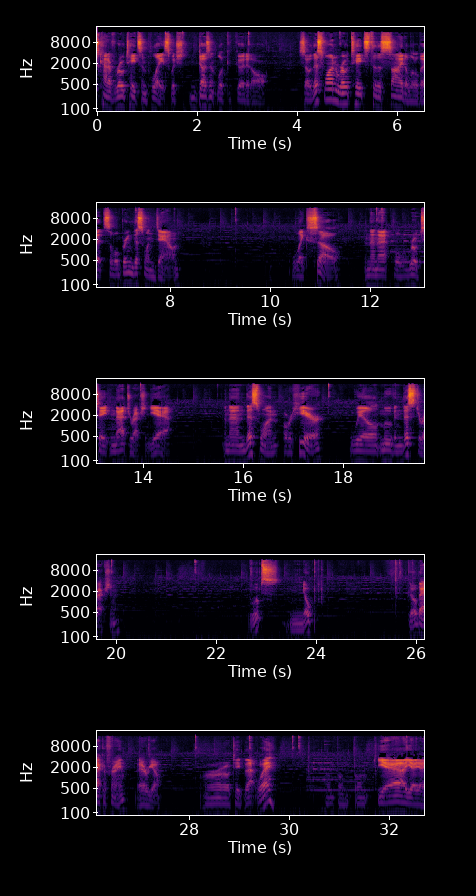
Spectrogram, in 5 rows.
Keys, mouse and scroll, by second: 1.7-3.0 drag, 4.8-7.3 drag, 9.2-10.9 drag, 12.1 click, 12.2 space, 13.9-17.7 drag, 13.9 space, 19.9-21.6 drag, 24.4 ctrl+z, 26.3 Left, 28.1-29.2 drag, 30.0-31.5 drag, 30.2 space, 32.3-32.7 drag, 32.3 space.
